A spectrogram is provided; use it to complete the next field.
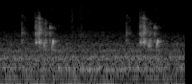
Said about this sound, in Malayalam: ഇനി നമ്മൾ ആ ഡ്രമ്മില് കൊണ്ടുപോയി ഒഴിക്കണം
